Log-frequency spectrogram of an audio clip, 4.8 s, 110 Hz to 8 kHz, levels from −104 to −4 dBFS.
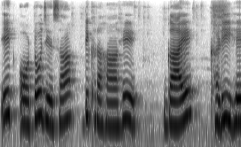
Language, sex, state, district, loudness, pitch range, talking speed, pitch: Hindi, female, Madhya Pradesh, Bhopal, -14 LUFS, 215-255 Hz, 110 wpm, 225 Hz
